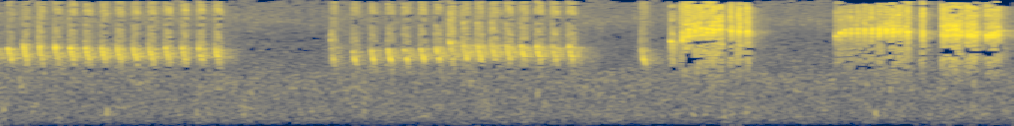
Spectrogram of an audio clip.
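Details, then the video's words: Pied triller in a long rolling song meant for training songbirds: rapid chirped trills broken by pauses, then loud harsh rasping bursts, with soft hiss behind. "MASTERAN KAPAS TEMBAK GACOR Ngerol Durasi Panjang"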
